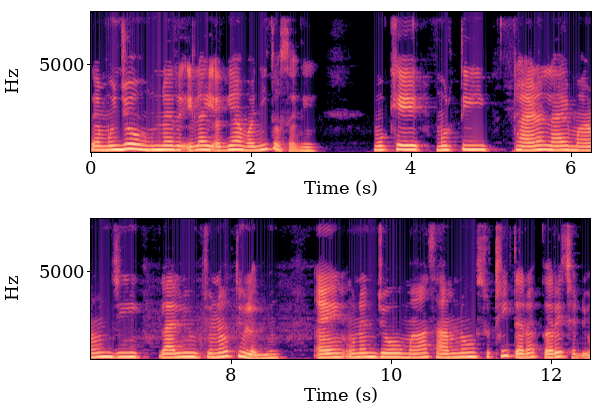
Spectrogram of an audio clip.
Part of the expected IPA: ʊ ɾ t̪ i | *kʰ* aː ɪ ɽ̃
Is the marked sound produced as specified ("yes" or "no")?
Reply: no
